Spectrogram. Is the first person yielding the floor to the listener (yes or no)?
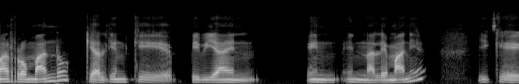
no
